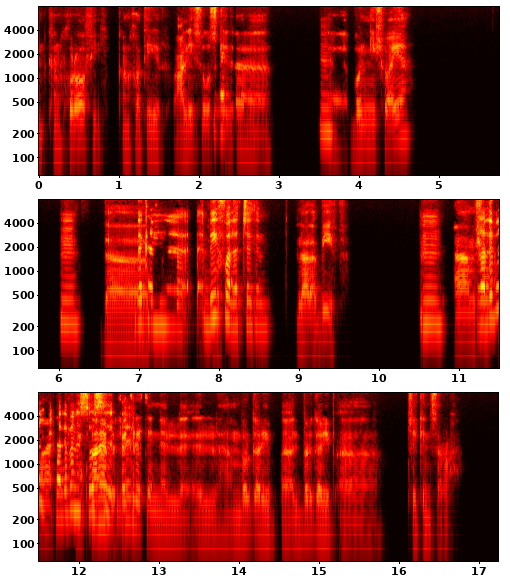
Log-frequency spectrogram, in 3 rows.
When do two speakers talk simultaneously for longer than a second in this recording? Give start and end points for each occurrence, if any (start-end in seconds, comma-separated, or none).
11.2-12.8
